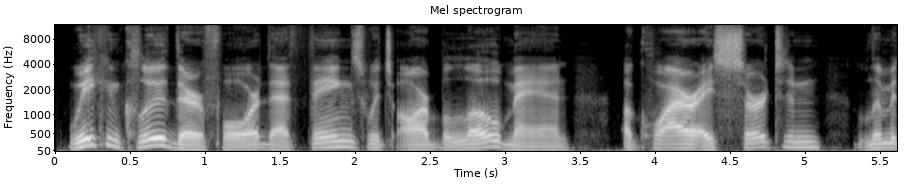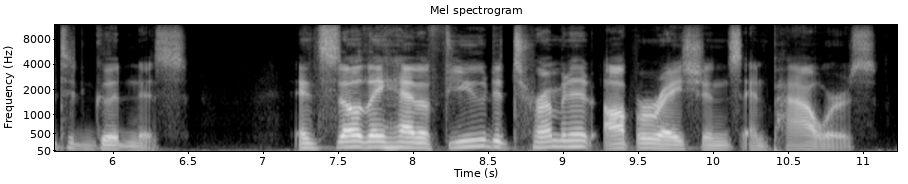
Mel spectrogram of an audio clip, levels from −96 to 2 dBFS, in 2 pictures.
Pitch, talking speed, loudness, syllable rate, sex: 115 Hz, 130 wpm, -19 LUFS, 4.7 syllables/s, male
